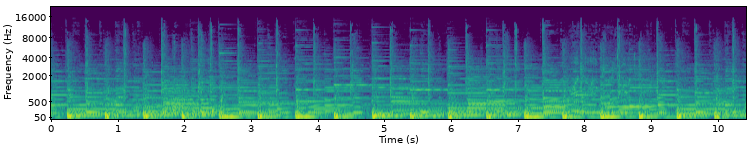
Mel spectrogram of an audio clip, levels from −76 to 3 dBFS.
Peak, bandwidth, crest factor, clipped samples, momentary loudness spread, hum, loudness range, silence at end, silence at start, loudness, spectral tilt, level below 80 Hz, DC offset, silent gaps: 0 dBFS; 14 kHz; 12 dB; under 0.1%; 3 LU; none; 1 LU; 0 s; 0 s; -14 LUFS; -6.5 dB/octave; -16 dBFS; under 0.1%; none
